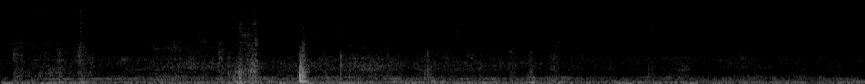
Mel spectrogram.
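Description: Handling noise from a closed folding knife being slid clip-first into a denim jeans pocket: faint rubbing of cloth with a few light knocks and clicks, the loudest about three seconds in.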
